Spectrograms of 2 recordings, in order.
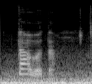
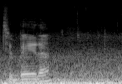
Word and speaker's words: Tabata: it yeah how do you say your name Tabata Tabata M oh and how do Americans say your name TI beta Tabata usually yeah mhm Tabata or they ask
